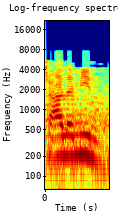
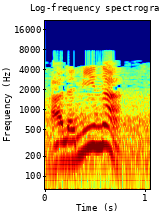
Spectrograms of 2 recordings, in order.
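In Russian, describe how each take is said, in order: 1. Слово заканчивается на согласный, без конечного гласного. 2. Слово заканчивается на конечный гласный звук. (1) "почему ты читаешь «аламин»" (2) "«Фатха». «Аламина»"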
